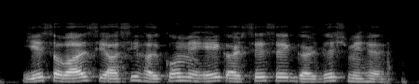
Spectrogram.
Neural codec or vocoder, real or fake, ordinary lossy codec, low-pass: codec, 16 kHz, 16 kbps, FunCodec, trained on Chinese and English, 50 frames a second; fake; AAC, 32 kbps; 7.2 kHz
